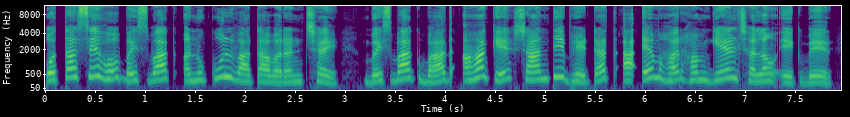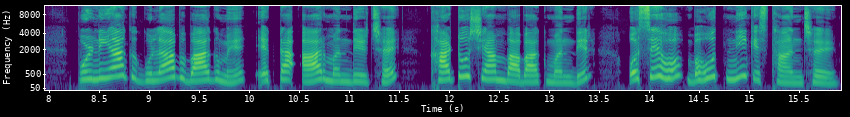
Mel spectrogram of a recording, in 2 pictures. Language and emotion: Maithili, neutral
